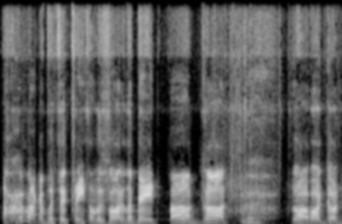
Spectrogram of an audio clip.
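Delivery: loud, high, laughing through the words; cracking up at his own picture; slow, loud, laughing disbelief; laughing hard. Real, not acted.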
